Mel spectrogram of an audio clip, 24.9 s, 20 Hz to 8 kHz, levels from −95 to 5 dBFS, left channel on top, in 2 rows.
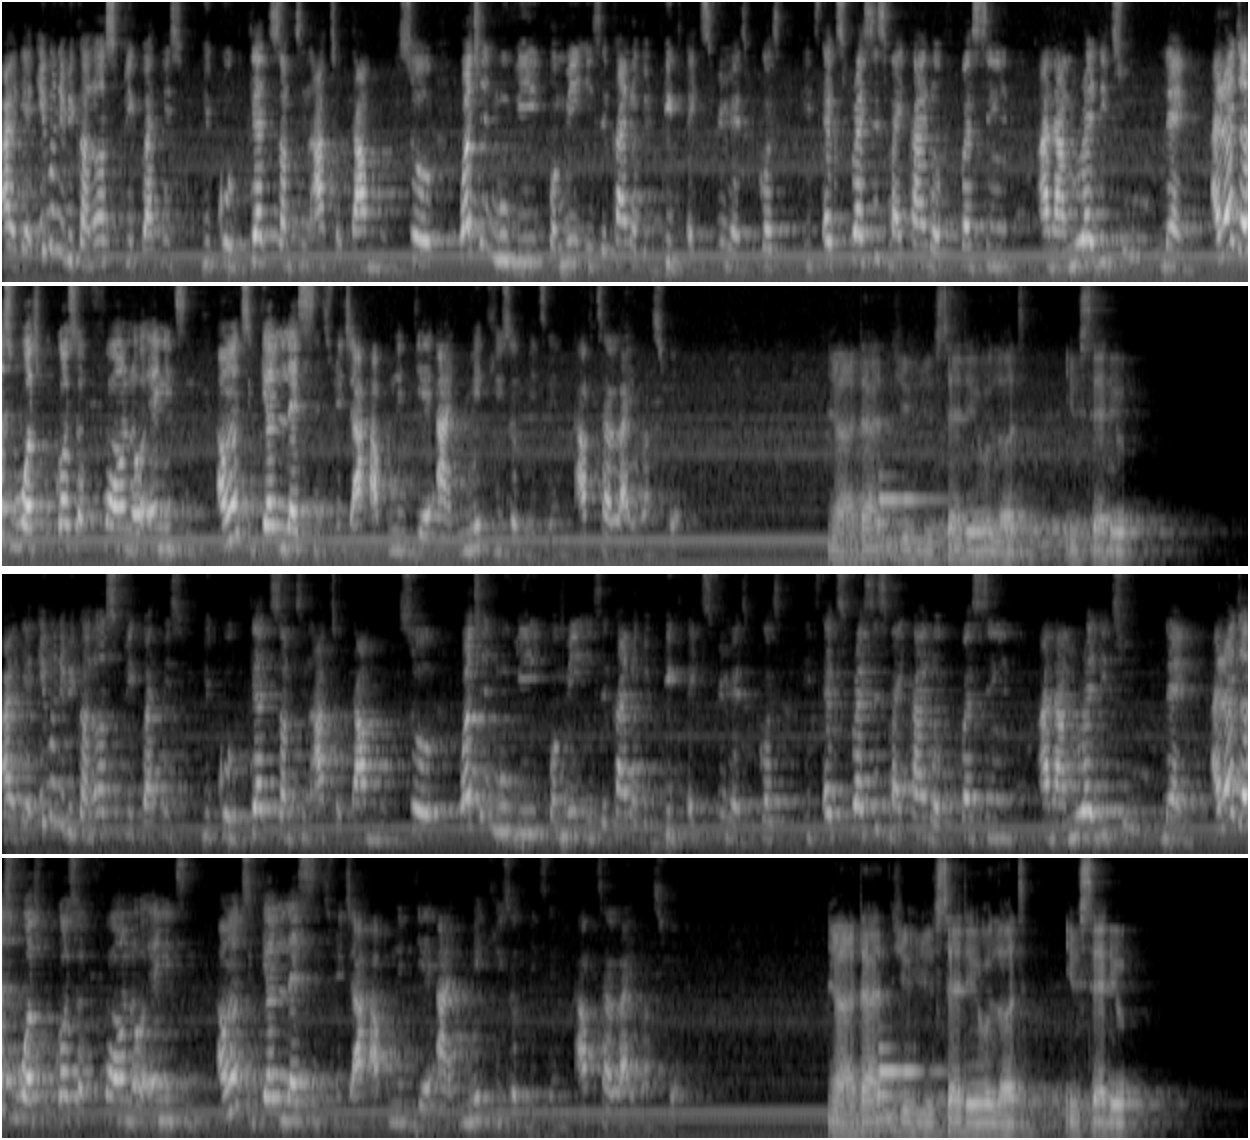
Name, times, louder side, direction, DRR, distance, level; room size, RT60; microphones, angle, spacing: voice 1, 0.0-1.0 1.4-1.5 2.2-2.6 3.1-3.2 3.5-3.7 4.1-4.3 4.6-5.3 5.6-5.8 6.1-6.2 7.3-7.4 8.2-8.6 8.9-10.0 10.4-10.9 11.6-11.8 12.1-13.1 13.5-14.2 14.6-15.4 15.9-16.2 16.6-17.2 18.2-18.7, left 6 dB, 70° left, 15 dB, 0.5 m, -27 dB
voice 2, 20.7-22.7 23.1-23.7, right 3 dB, 25° right, 12 dB, 0.4 m, -33 dB
10.0 x 6.6 x 5.7 m, 1.3 s
head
